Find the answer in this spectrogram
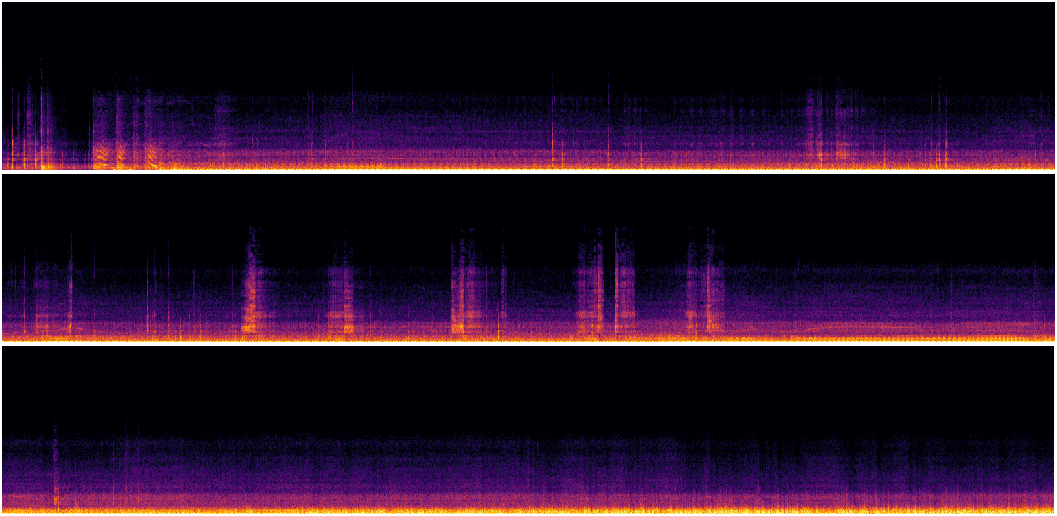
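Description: Motorcycle engine starting about a second and a half in after a few clicks, then running as the bike pulls away and rides on, its note rising and falling with throttle and gear changes. Several sharp clicks come in the middle, and wind noise grows as speed builds.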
